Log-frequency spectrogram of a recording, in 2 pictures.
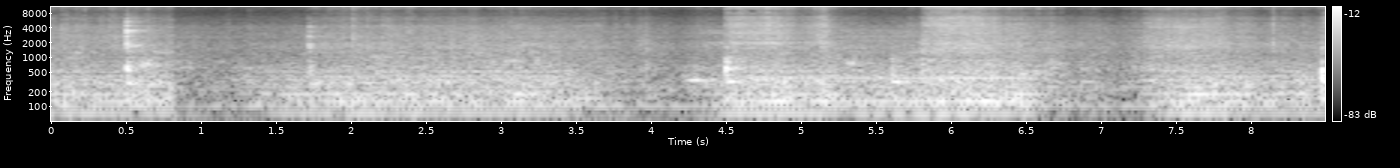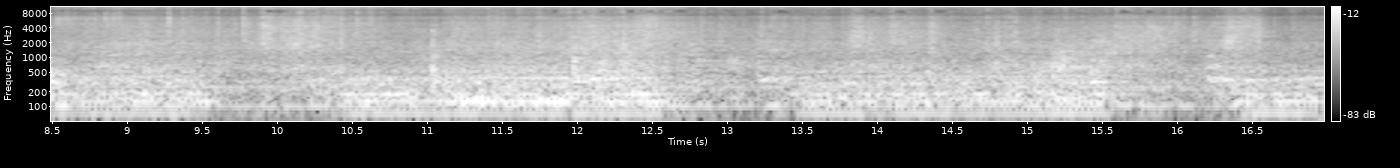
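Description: Brinjal (eggplant) slices frying on a hot tawa give a steady close sizzle, with stirring and scraping clatter on and off throughout.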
